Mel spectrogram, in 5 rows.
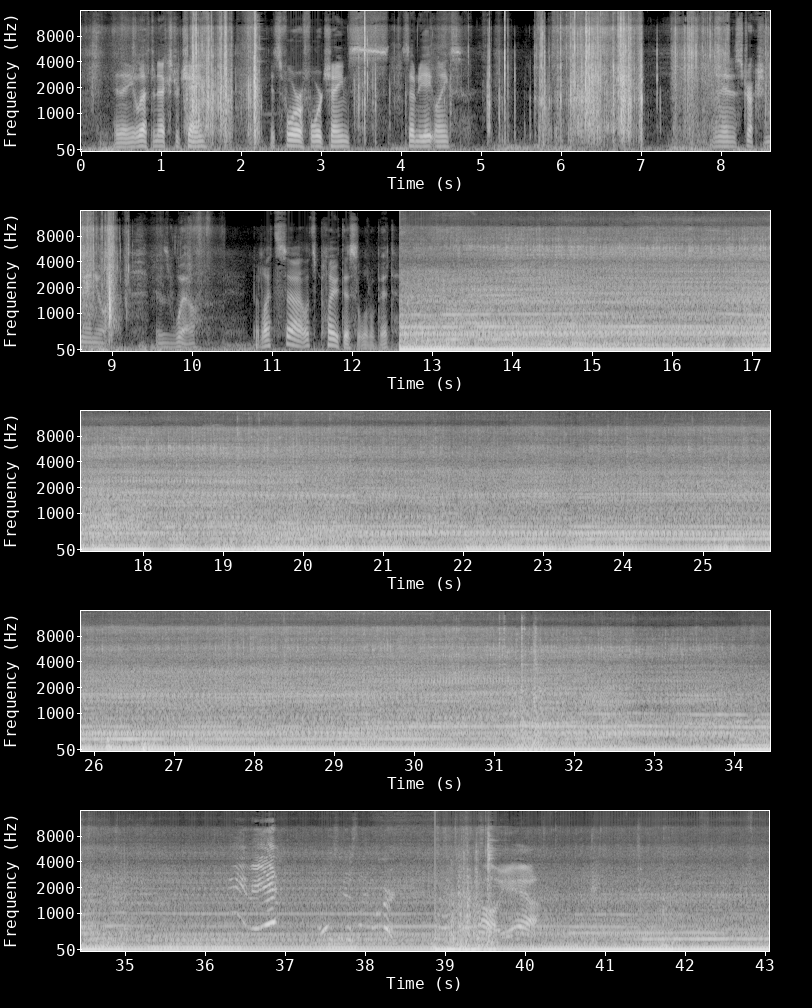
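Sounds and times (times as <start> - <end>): diesel engines droning: 12.6 - 43.0.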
